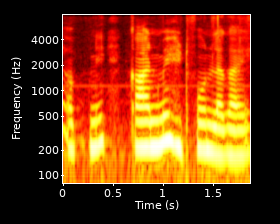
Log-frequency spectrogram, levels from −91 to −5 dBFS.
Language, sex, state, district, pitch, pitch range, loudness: Hindi, female, Uttar Pradesh, Gorakhpur, 215 Hz, 195-225 Hz, -13 LUFS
